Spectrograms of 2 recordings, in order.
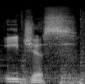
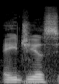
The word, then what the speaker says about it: aegis: room this one's from one verse then it's pronounced aegis it's not aegis yeah i always thought it was aegis that's a hard thing for me to not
